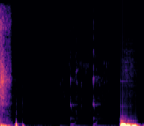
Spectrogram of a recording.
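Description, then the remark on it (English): Pinot red wine from a screw-top bottle splashes into a glass in short bursts: a quick gurgle and drip, a pause of near silence, then a fuller rush of pouring at the end. No one speaks. “So, all right, well, why don't you pour some glasses? Sure. It's a screw-off top this time.”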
